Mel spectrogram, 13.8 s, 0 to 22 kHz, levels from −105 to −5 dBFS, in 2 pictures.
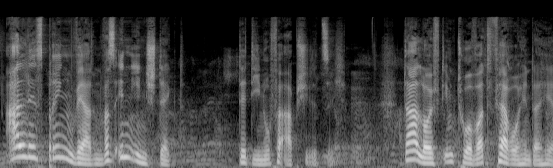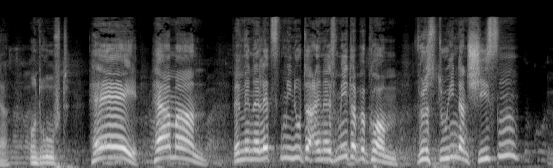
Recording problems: background chatter; faint; throughout; 2 voices, 25 dB below the speech

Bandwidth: 14.5 kHz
